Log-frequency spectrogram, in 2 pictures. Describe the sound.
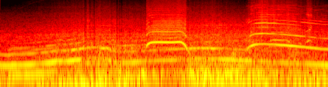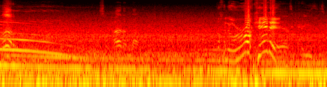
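A sports car engine in track mode revs hard as the car drives through a tunnel, pitch sweeping up and down in echoing bursts with crackling pops, loud, while voices talk beneath it.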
